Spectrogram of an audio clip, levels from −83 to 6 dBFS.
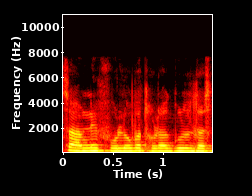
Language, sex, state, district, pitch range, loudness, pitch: Hindi, female, Uttar Pradesh, Shamli, 210-225 Hz, -14 LUFS, 215 Hz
